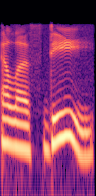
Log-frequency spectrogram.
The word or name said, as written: LSD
